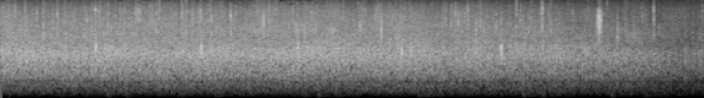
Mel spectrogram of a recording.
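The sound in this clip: An audience applauds to welcome a speaker to the stage. The clapping is dense and steady, then thins and fades slightly in the final moments.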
